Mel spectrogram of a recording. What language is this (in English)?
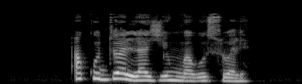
Dagbani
